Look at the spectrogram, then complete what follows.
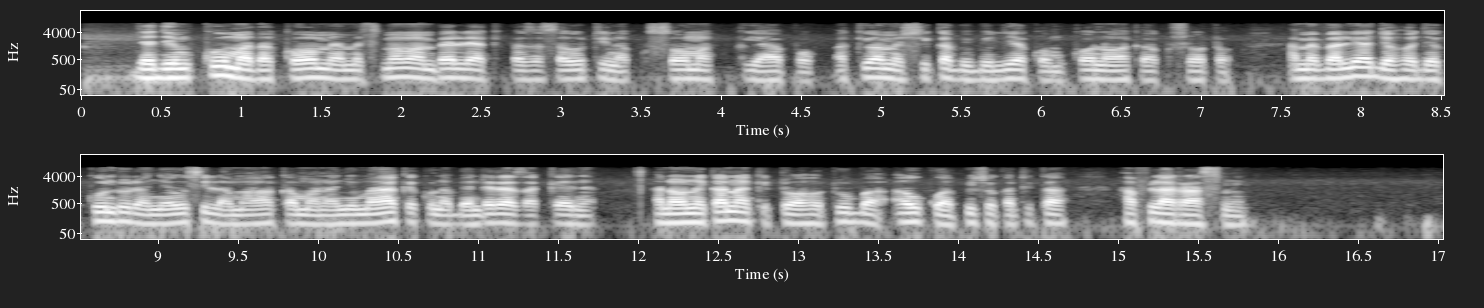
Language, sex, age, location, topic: Swahili, male, 25-35, Nakuru, government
